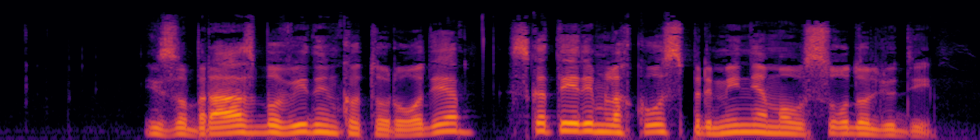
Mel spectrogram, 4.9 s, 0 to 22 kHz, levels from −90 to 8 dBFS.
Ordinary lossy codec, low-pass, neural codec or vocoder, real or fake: MP3, 64 kbps; 19.8 kHz; none; real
